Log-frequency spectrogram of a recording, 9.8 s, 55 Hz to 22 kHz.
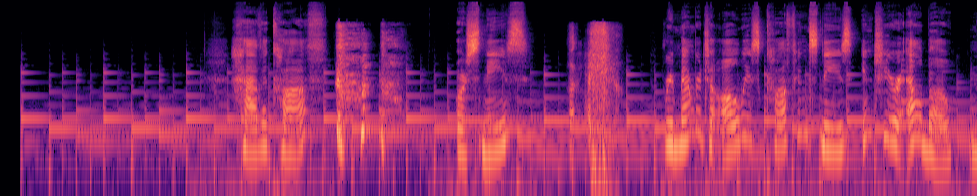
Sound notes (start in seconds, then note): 3.3 person coughs; 5.6 person sneezes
